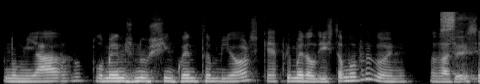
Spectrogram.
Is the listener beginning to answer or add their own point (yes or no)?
yes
